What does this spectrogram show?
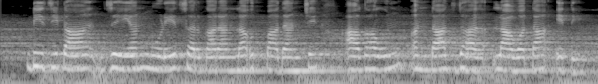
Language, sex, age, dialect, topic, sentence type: Marathi, female, 25-30, Varhadi, agriculture, statement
